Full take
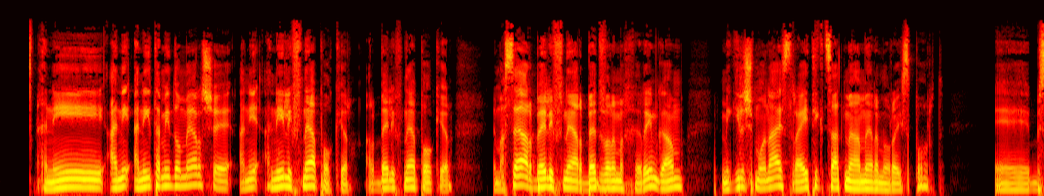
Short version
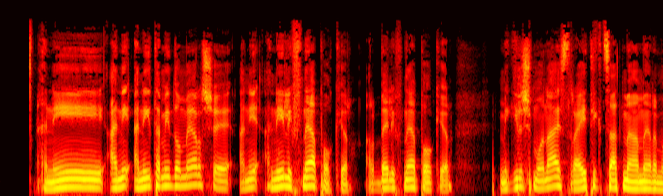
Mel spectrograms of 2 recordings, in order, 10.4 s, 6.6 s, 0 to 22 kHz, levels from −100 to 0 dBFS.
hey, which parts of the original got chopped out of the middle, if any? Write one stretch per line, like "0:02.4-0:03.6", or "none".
0:04.8-0:07.0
